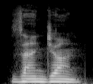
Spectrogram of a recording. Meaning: 1. Zanjan (a city in Iran, the seat of Zanjan County's Central District and the capital of Zanjan Province) 2. Zanjan (a county of Iran, around the city) 3. Zanjan (a province of Iran)
- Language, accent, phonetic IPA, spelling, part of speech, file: Persian, Iran, [zæn.d͡ʒɒ́ːn], زنجان, proper noun, Zanjan.ogg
